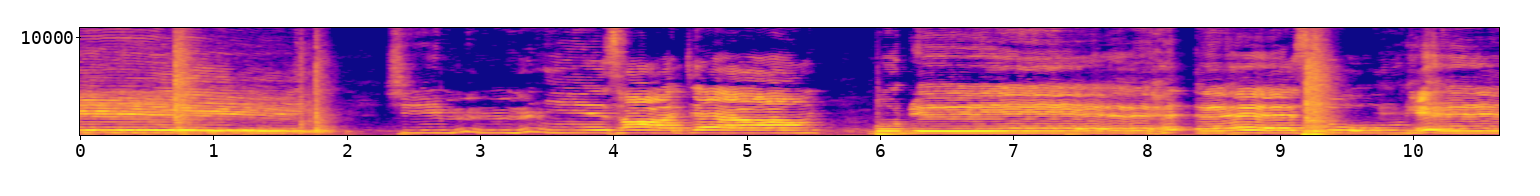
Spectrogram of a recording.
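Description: Pansori singing: a long held note bends down and breaks off about two seconds in. A woman then sings the next phrases with wavering, sliding ornaments, punctuated by sharp strokes on a buk barrel drum.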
